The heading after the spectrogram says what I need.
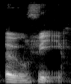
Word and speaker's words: of: word with F because it's spelled in our heads o V we say it as if it was spelled ovie so those are a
